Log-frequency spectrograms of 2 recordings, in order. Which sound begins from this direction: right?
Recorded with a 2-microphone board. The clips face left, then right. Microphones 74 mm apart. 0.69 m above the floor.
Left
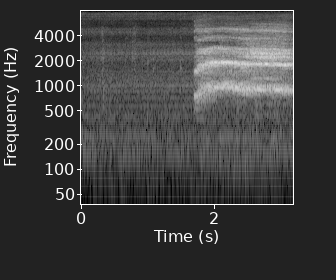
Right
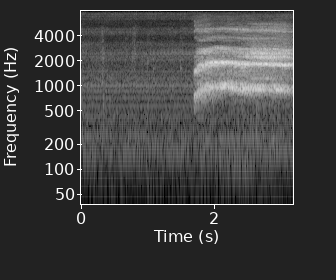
A scream, at 1.7 s.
